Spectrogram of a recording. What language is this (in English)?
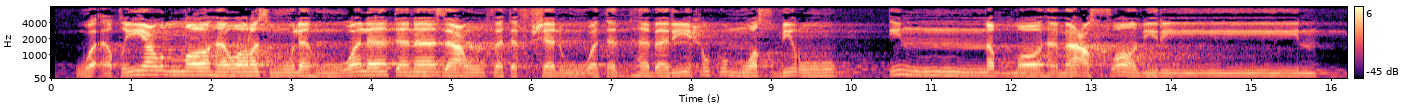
Arabic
